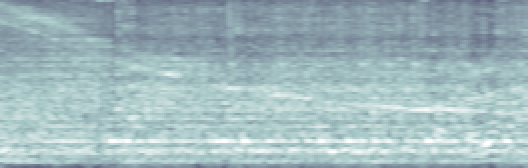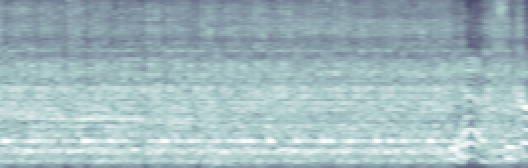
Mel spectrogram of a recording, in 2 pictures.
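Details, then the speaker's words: TDI diesel engine idling after a cold start on a makeshift fuel tank, once a knocked-off wire was reconnected: steady, rattly clatter holding an even idle with no misses. Normal diesel idle. "Whoa, wait a minute. She's off. Oh. She's a wild little minx, but she's running."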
